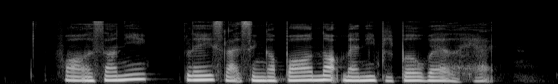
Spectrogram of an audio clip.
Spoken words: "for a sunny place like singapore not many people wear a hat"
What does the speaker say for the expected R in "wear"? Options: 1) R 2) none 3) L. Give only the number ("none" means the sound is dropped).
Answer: 3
